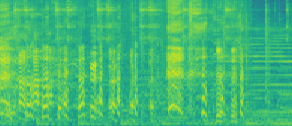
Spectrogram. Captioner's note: group laughs; up beat music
